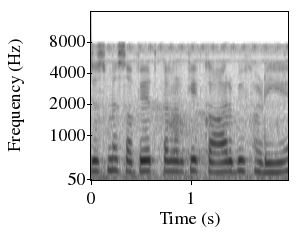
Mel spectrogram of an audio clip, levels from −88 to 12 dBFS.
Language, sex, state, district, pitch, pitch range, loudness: Hindi, female, Uttar Pradesh, Hamirpur, 230 Hz, 215-235 Hz, -15 LUFS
